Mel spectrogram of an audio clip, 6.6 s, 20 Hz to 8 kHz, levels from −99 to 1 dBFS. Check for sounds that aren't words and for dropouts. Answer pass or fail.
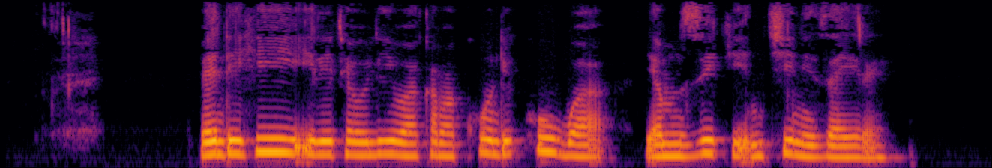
pass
